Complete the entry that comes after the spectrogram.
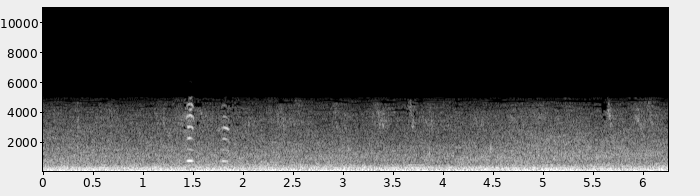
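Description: Two short bird calls about a third of a second apart, over a steady low rumbling noise.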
